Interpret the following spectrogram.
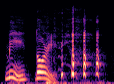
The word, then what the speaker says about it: Midori: how to say this midori midori i've seen many episodes on nickelodeon what dora the explorer okay and it sounds like what you're saying is me dory okay dory yeah s.u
